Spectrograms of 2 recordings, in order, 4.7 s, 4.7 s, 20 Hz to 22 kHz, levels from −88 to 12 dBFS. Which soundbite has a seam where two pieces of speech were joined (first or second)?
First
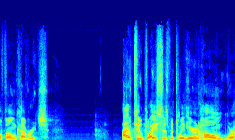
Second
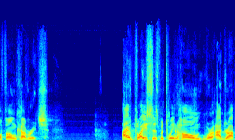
second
